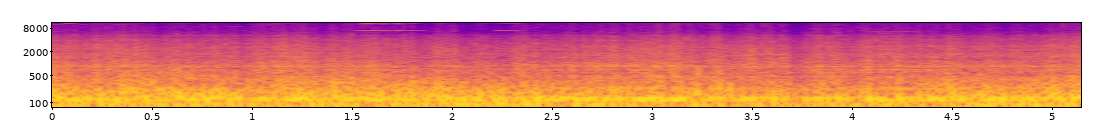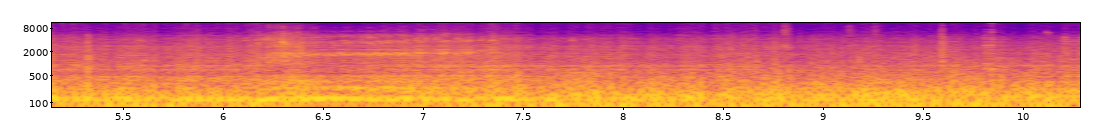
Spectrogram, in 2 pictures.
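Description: Willys Jeep station wagon's engine running at low revs in low range as it crawls up a muddy, rutted trail, a steady low drone. About six seconds in, a brief higher-pitched squeal rises over it for about a second.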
